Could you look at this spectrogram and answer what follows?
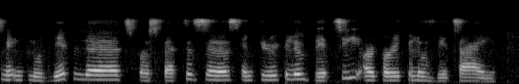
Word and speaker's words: curriculum vitae: include leaflets prospectuses and curriculum bitsy or curriculum vitae you don't pronounce it as curriculum vitae it's curriculum bitsy or curriculum which I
